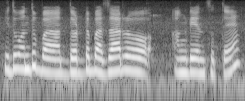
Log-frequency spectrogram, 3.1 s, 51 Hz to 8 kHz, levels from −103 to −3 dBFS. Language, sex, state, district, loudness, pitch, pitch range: Kannada, female, Karnataka, Bangalore, -15 LUFS, 215 Hz, 205-235 Hz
